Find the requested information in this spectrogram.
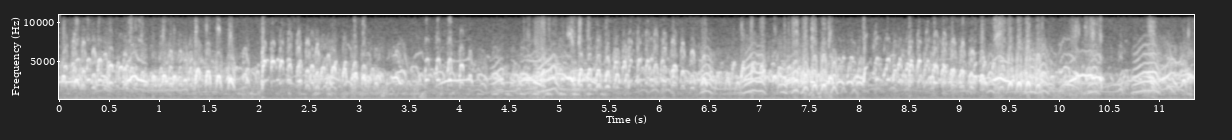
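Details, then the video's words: A trapping lure of whistling ducks from Lampung, Indonesia: many birds give continuous shrill whistled chirps and slurred notes, swelling in waves of loudness across eleven seconds. "Pikat burung blibis Lampung Indonesia"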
